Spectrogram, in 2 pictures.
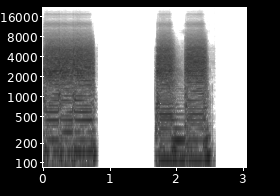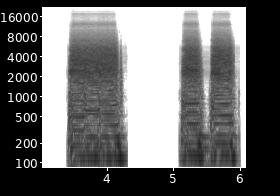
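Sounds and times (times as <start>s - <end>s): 
electric pop rock guitar playing eighth notes in D major: 0.0s - 0.8s, 1.7s - 2.6s, 3.4s - 4.3s, 5.1s - 6.0s.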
